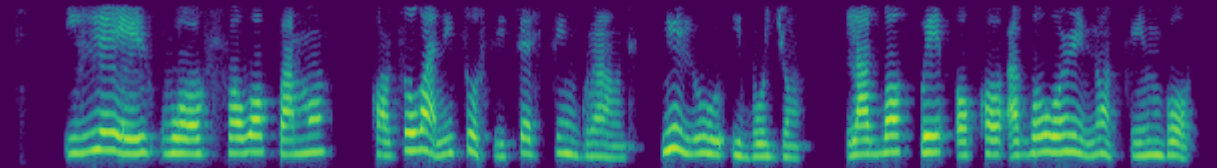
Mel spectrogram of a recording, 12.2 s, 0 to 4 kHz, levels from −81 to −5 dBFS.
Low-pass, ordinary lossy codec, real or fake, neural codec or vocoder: 3.6 kHz; none; fake; codec, 16 kHz in and 24 kHz out, 1.1 kbps, FireRedTTS-2 codec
